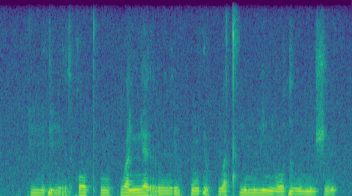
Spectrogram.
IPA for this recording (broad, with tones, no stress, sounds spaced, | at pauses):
k iː˨ ɗ iː˨ r k o˦ pʰ uː˨ kʷ a˦ ɲ ɛ˦ r uː˨ ɾ i˨˦ kʷ ũ˨ ɗ ɪ˦˨ kʷ a˨ tʰ i˦ m iː˦ ɲ oː˨ ɗ uː˨ m i˨ ʃ ɪ˨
